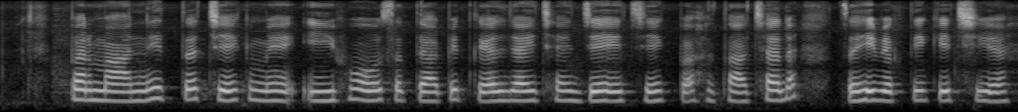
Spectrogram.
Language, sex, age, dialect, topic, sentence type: Maithili, female, 18-24, Eastern / Thethi, banking, statement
